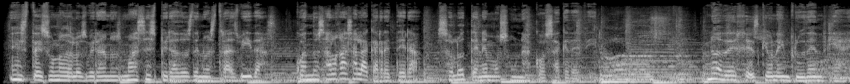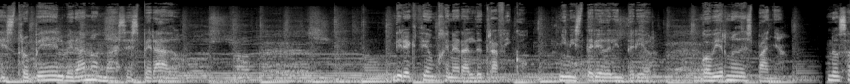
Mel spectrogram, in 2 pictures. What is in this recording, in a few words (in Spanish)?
Institucional ES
